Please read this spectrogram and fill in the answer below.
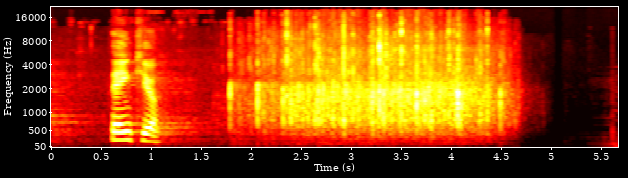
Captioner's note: applause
